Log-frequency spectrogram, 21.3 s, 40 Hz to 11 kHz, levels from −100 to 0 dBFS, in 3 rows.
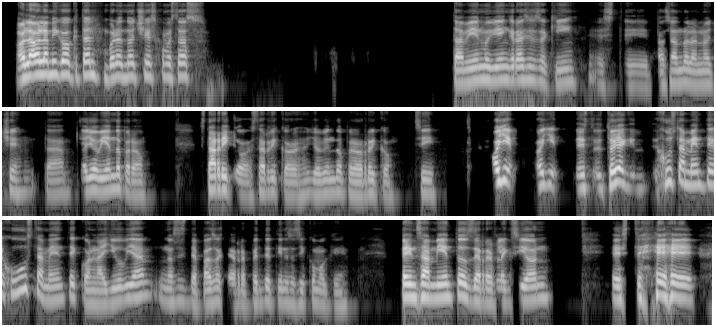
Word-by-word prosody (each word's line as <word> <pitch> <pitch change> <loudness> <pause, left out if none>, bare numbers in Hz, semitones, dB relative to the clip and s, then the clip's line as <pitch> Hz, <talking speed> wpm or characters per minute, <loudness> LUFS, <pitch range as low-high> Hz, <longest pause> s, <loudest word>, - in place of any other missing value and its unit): Hola, 195 +5 +9
hola, 235 +1 +9
amigo. 235 0 +2
¿Qué - - -11
tal? 225 -2 0
Buenas 195 +3 -1
noches. 205 0 -3
¿Cómo 200 - -7
estás? 205 +1 -4 2.5
También, 155 +3 +1
muy 175 -1 -2
bien, 170 +1 0
gracias. 170 -1 -3
Aquí, 150 +2 -8 0.2
este, 125 -1 -16
pasando 145 +5 -8
la 135 - -6
noche 140 +3 -7 0.2
está 135 0 -13
está 135 +4 -8
lloviendo, 160 +2 +1
pero 130 -4 -8 0.5
está 165 - +3
rico 170 -6 +3
está 145 +5 -5
rico, 140 -4 -8
lloviendo, 140 +1 -8
pero 125 -3 -5
rico. 125 -3 -8 0.2
Sí. 135 -1 -9 0.5
Oye 245 +3 +7 0.2
oye, 205 +1 -2
es 180 +1 -2
estoy 180 +6 +4
aquí, 220 -8 +5 0.2
justamente, 220 -3 +1
justamente, 185 - -4
con 130 -1 -7
la 125 - -2
lluvia, 170 +8 -3
no 145 -4 -10
sé 150 - -13
si - - -19
te 125 -3 -7
pasa 130 +5 -4
que, 125 - -11
de - - -6
repente, 130 +5 -9
tienes 135 -1 -11
así 125 0 -13
como 125 -2 -12
que 115 0 -17 0.5
pensamientos 180 0 +5
de 150 - +2
reflexión, 150 +5 -3 0.6
este 170 +1 +4
155 Hz, 155 wpm, -23 LUFS, 135-185 Hz, 2.5 s, Hola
